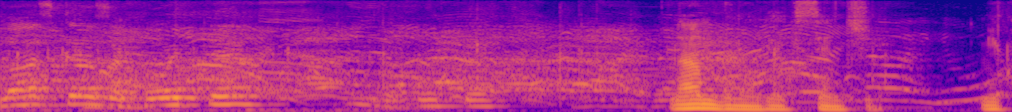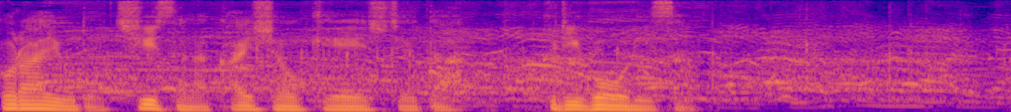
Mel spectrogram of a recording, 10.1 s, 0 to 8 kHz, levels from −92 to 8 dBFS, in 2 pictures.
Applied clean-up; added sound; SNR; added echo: none; Crowd / Cheering; 7 dB; none.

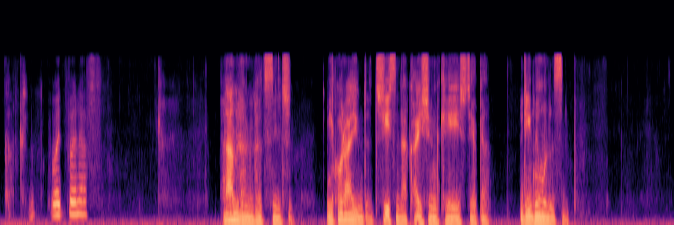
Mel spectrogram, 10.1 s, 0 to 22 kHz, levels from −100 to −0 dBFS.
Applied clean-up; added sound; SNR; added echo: neural diffusion model UNIVERSE++.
